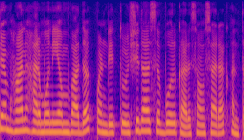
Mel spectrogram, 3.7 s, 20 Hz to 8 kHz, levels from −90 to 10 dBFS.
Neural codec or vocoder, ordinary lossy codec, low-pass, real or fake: codec, 16 kHz, 8 kbps, FunCodec, trained on LibriTTS, 25 frames a second; none; none; fake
